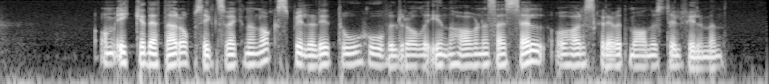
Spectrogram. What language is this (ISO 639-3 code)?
nor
